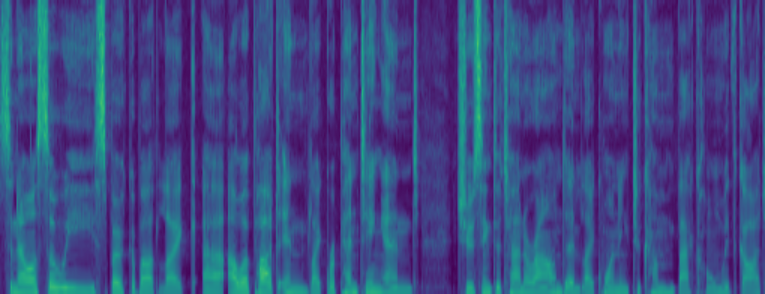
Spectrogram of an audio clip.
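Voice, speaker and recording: In a very clean recording with a silent background and a dry, close sound with no echo, a woman speaks at medium pitch and a moderate pace, her tone dark and mellow and her intonation fairly even. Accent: Swedish. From Sweden. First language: Swedish. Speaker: podcast guest. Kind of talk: casual faith discussion.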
